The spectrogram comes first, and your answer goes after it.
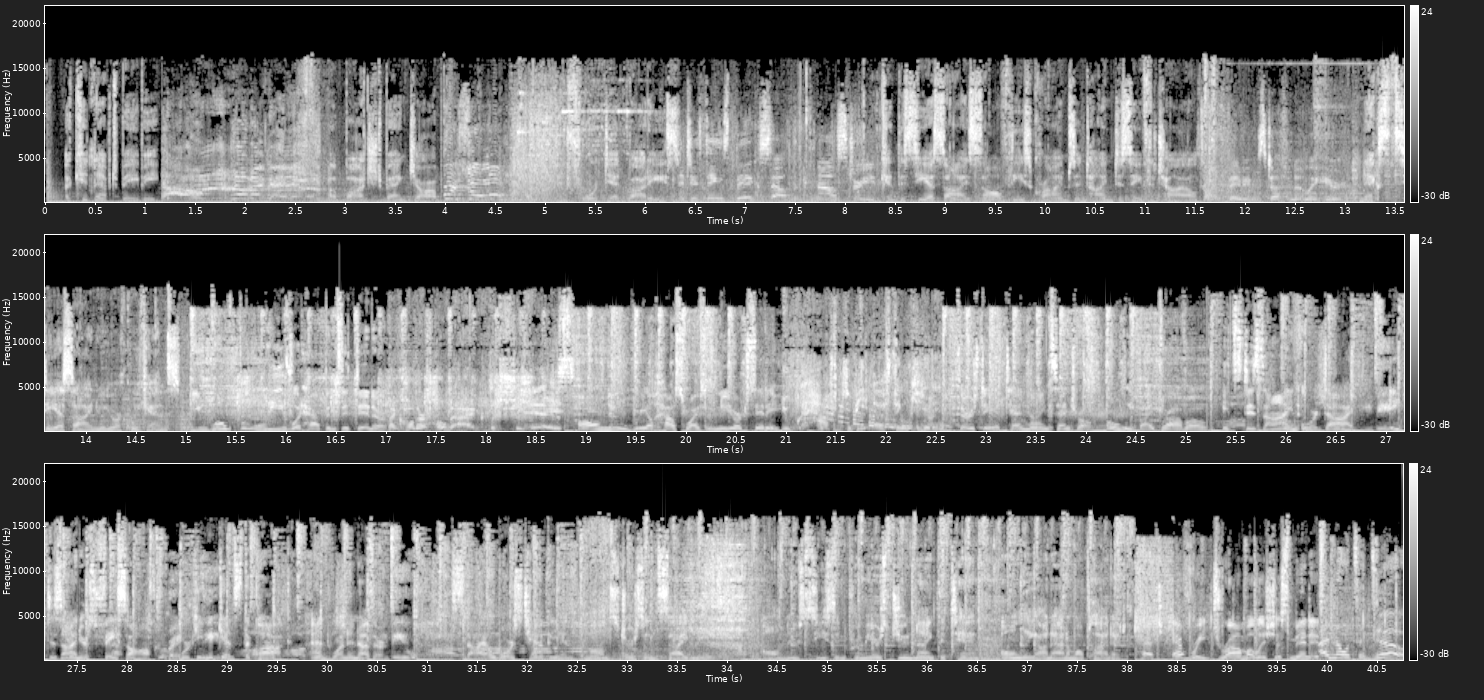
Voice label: US English Promo; CSI

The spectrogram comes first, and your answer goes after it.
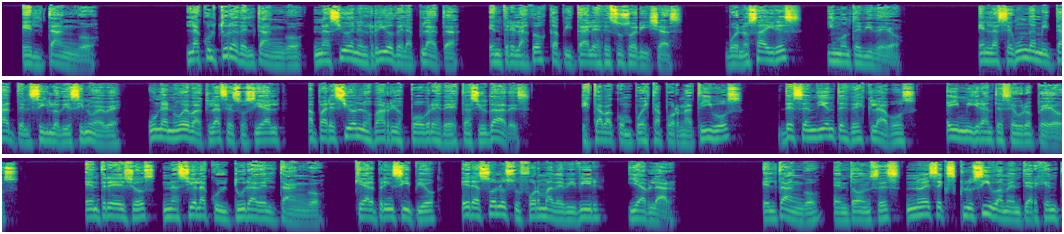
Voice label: Argentinian Spanish Formal Narration

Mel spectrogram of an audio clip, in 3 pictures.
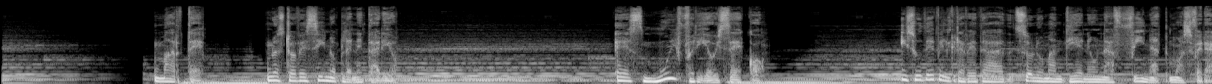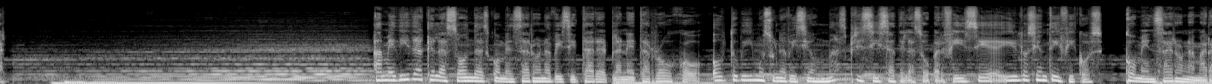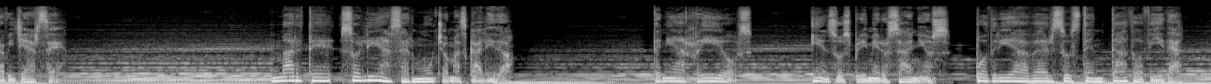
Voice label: Latin Spanish Documentary; Mars Documentary

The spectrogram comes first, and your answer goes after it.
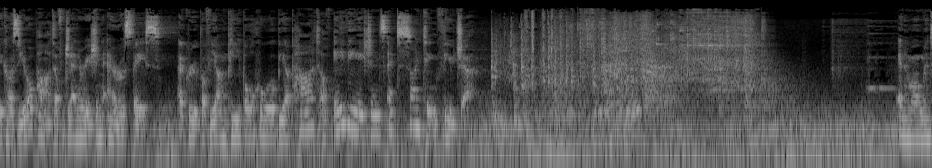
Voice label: Asian English journey through a Trent engine; Rolls Royce

